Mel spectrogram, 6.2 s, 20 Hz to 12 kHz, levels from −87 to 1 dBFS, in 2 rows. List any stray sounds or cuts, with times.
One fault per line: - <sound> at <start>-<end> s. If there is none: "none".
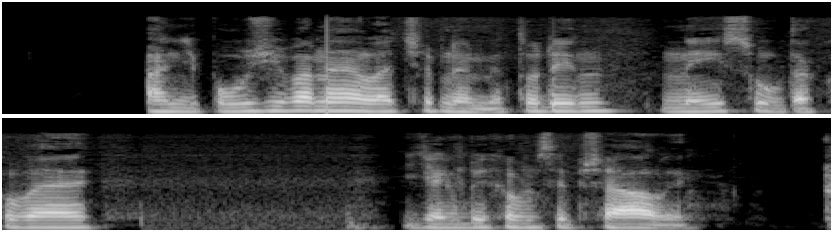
none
